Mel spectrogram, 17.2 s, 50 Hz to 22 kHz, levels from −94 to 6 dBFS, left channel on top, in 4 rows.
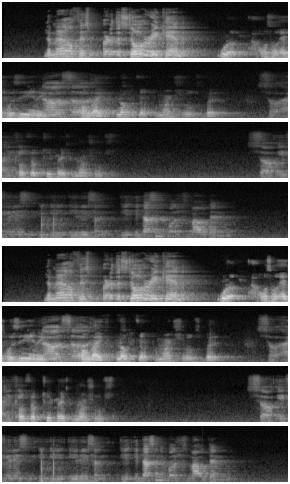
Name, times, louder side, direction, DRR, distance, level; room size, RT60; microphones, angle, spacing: voice 1, 0.6-2.7, left 1 dB, 5° left, 6 dB, 0.5 m, -21 dB
voice 2, 3.2-5.0 5.3-7.5 8.8-10.1, right 5 dB, 75° right, 14 dB, 0.5 m, -24 dB
voice 3, 4.7-5.6 8.2-8.7 12.3-16.3, right 4 dB, 45° right, 7 dB, 0.8 m, -35 dB
8.1 x 5.6 x 6.7 m, 1.0 s
head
